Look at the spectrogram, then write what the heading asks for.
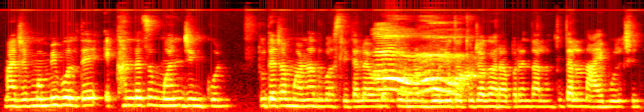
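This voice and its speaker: Fast-talking young woman, emotional storytelling. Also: fairly high pitch, very noisy. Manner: fast, emotional, acts out quoted family members. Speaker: guest telling her life story.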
